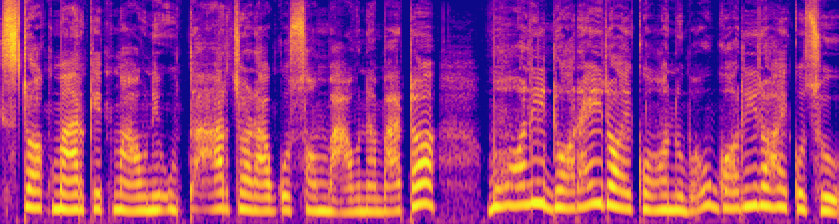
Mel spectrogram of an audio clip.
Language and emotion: Nepali, fearful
